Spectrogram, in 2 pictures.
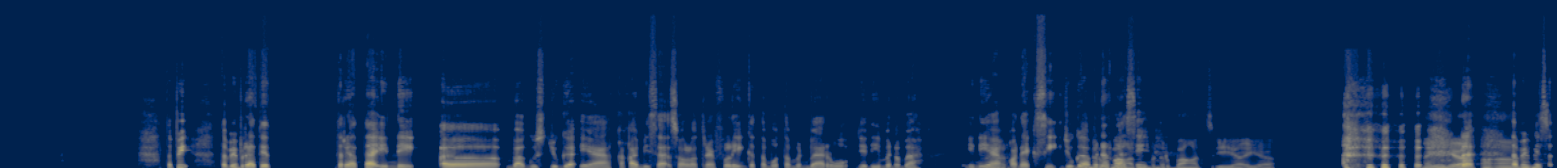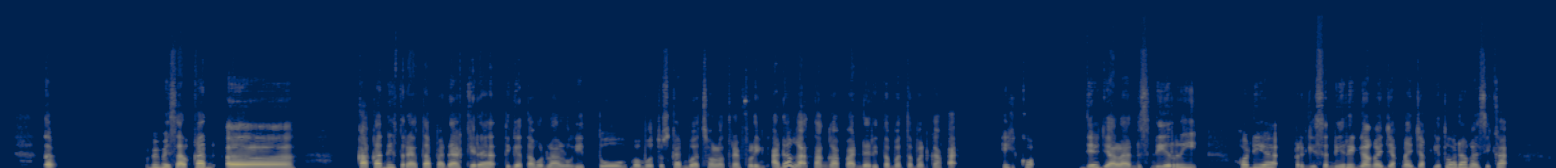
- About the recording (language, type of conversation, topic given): Indonesian, podcast, Bagaimana kamu biasanya mencari teman baru saat bepergian, dan apakah kamu punya cerita seru?
- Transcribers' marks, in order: tapping; in English: "solo traveling"; laugh; in English: "solo traveling"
